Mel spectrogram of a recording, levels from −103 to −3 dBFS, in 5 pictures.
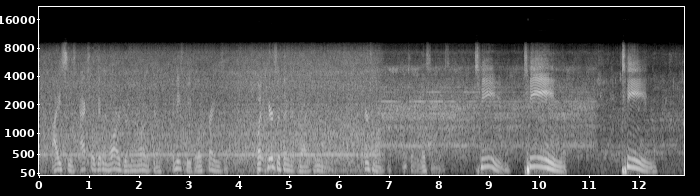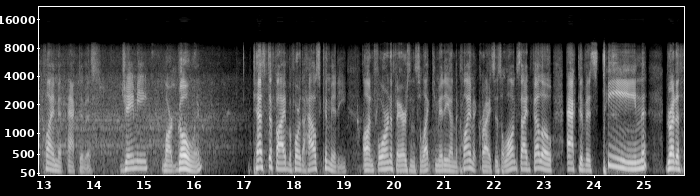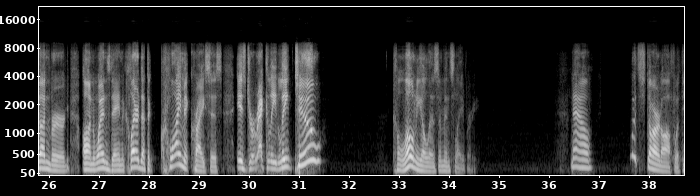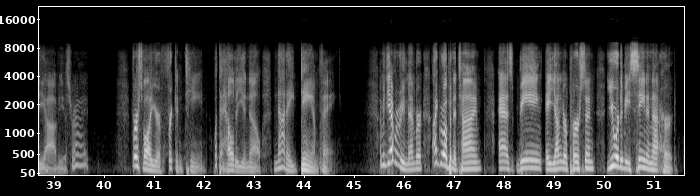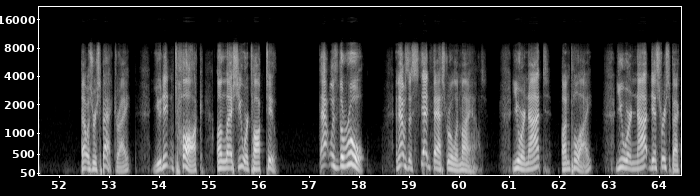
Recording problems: garbled, watery; slightly; nothing above 7.5 kHz
household noises; loud; until 24 s; 10 dB below the speech

